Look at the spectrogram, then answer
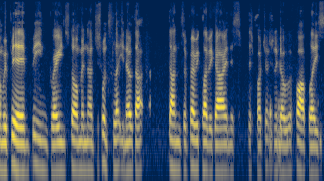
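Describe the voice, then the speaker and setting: A man with a Scouse accent speaks at medium pitch in a monotone, flat intonation. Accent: Scouse-sounding. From northern England, Southport. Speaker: community member supporting a project. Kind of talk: casual chat.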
